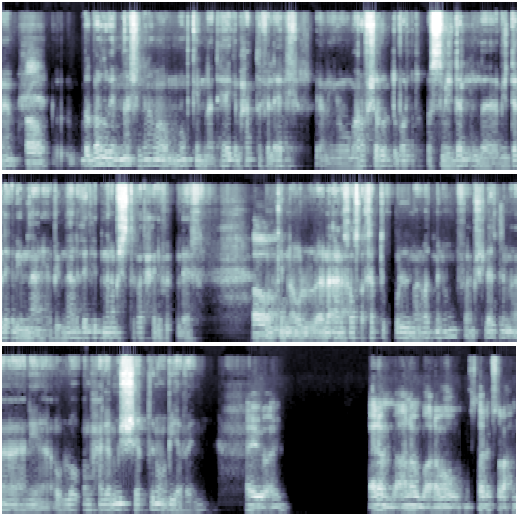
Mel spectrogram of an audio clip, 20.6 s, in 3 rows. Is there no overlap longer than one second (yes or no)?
yes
